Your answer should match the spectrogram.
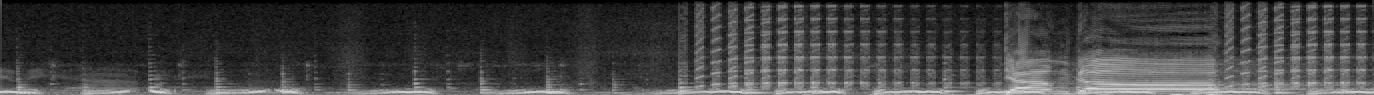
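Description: A dove coos in a steady, repeating rhythm of soft, rounded low calls, fairly loud, with a brighter, buzzier call joining partway through and rising briefly near the end.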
